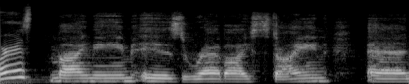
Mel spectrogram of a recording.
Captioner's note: in deep voice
